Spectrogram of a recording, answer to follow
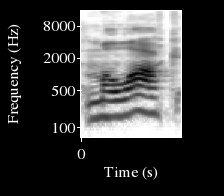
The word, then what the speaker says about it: Malok: Chalice strike which features malok as the final boss and yes that is the pronunciation the strike appears to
